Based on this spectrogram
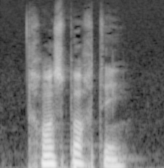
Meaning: to transport
- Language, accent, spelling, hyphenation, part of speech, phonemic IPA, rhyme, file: French, France, transporter, trans‧por‧ter, verb, /tʁɑ̃s.pɔʁ.te/, -e, Fr-transporter.ogg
